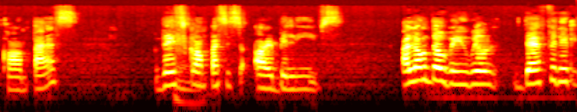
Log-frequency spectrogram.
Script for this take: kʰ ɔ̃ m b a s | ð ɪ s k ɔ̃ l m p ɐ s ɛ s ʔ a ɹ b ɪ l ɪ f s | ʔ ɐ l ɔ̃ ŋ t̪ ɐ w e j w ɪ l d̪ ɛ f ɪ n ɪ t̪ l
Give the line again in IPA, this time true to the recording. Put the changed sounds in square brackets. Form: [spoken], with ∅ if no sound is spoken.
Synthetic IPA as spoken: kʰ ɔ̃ m [p] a s | ð ɪ s k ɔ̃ [∅] m p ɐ s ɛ s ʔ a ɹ b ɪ l [i] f s | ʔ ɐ l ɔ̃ ŋ [d̪] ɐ w e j w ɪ l d̪ ɛ f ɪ n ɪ t̪ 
